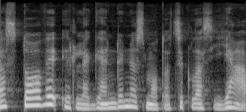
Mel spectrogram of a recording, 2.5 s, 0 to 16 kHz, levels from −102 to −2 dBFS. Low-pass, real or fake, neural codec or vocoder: 14.4 kHz; real; none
